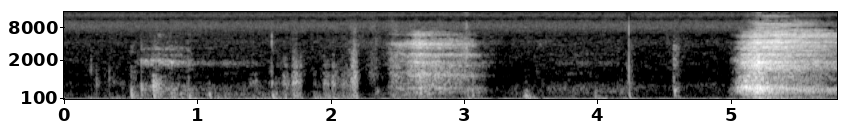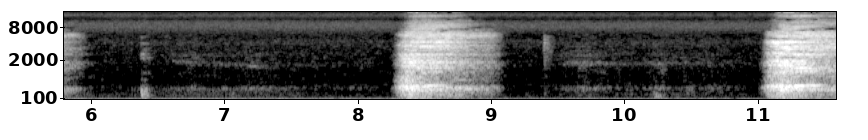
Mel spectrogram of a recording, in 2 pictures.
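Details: Heavy breathing with a few soft, breathy cough bursts after a super fast 10-minute run in light rain outside; a light post-exercise cough.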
